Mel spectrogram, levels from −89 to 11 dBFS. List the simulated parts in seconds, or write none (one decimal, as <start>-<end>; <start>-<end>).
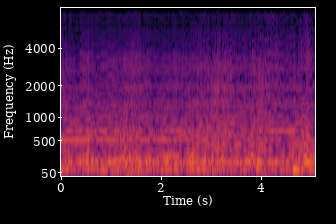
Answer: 0.0-1.1; 1.6-5.1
